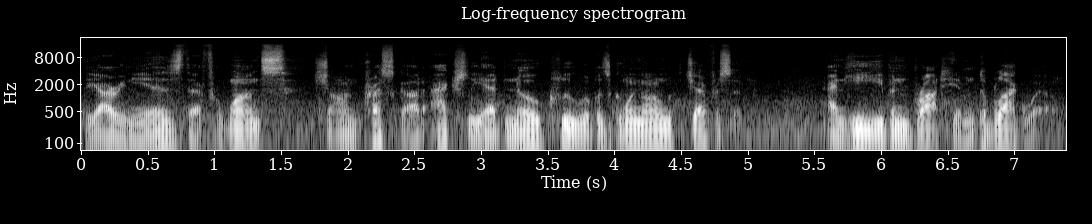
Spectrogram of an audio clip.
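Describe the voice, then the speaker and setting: Casting: jovial middle-aged school principal for a narrative game. Bass register, gravel, lively intonation, mildly self-important. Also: male voice, moderate pace, a little hiss or hum. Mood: confiding, genial. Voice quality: very deep, gravelly. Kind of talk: video game dialogue.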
